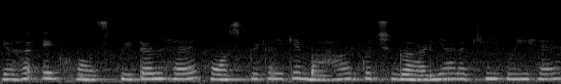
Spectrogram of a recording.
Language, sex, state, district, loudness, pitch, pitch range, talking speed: Hindi, female, Goa, North and South Goa, -30 LUFS, 250 Hz, 230-260 Hz, 130 wpm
